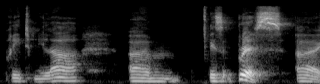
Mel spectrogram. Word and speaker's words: bris: Uh here I give him my covenant brit like brit milah um is a bris uh is how it's pronounced in Yiddish.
